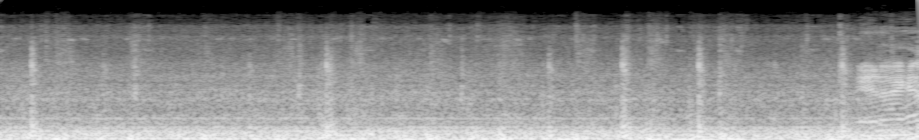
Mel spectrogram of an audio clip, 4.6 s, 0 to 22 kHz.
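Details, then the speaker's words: Turbo EF hatch making 350+ hp on a street drive: irregular dull clunks, two or three a second, over bumps under road rumble. Front suspension clunk; owner suspects the pillow-top top hats of the Maxpeed coilovers. "bit of a clunk in the front end you can probably hear and i think it's because of them uh i put those max peeding coilovers in the uh the ones with the pillow top the pillow top top hat and i think those top hats when they move around they make noise"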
